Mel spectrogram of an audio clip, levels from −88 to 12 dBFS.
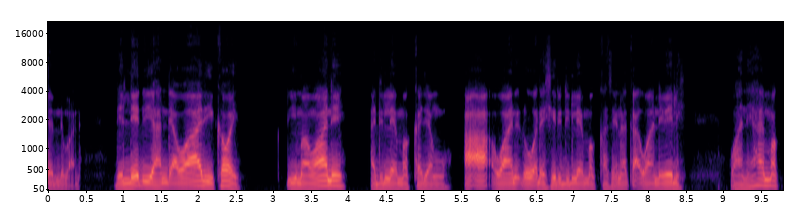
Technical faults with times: none

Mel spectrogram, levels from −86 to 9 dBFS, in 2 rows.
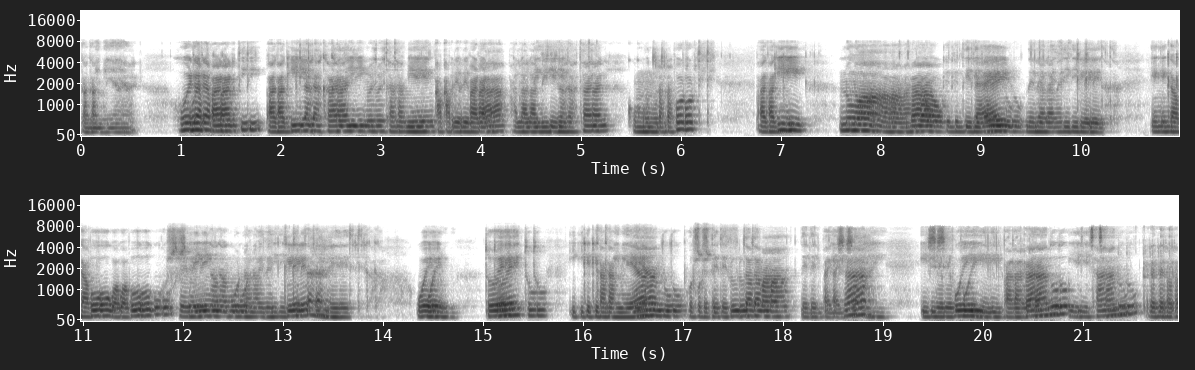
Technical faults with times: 0.00-21.96 channel delay (doubling)
6.61-6.73 comfort noise in place of the background

